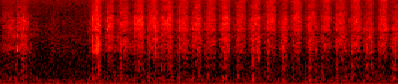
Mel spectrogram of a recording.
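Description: Fingernails rub and scratch a long, hollow blister pack for a blue utility lighter, its clear plastic shell on a yellow card held in both hands. A soft, steady scratching starts after a brief quiet spell and runs in quick, regular bright strokes with a crinkly plastic edge and a faint low rumble underneath.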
